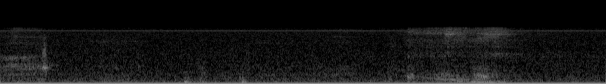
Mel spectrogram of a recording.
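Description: Low snorting, rattly breaths in a quiet room, loudest near the end; sleep snoring.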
